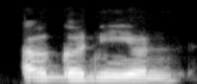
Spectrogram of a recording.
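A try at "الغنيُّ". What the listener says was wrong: al-ghaniyu. Nggak pakai tanwin lagi ya sekarang. Al-ghaniyu. Al-ghaniyu.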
